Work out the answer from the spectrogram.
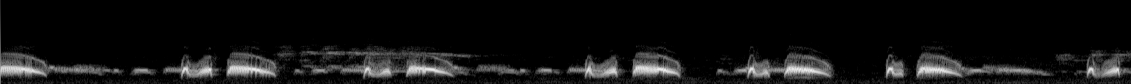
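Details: Spotted dove in the rapid "thúc" cooing style, meant to provoke a decoy bird to coo: a continuous run of strong, throaty double coos, each a short note then a longer swelling one, with faint quieter coos woven between them.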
